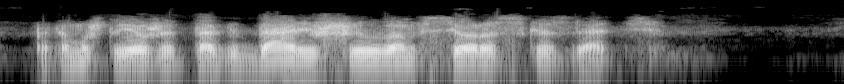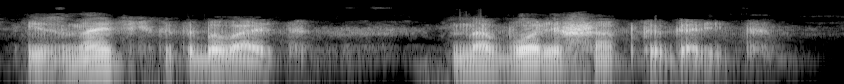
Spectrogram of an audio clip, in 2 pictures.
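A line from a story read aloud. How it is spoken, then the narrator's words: Quiet reply. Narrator (Russian): Браун тихо ответил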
